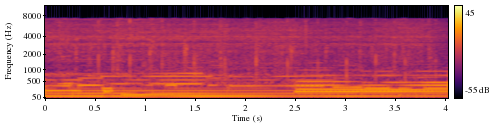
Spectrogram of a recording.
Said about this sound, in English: Come on and give him a hand clap of praise, church.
